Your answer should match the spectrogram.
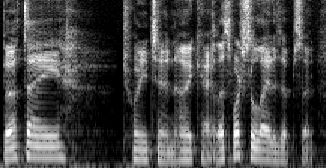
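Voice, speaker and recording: Guy streaming reactions to videos, chatty and into it, repeats himself for emphasis, medium pitch. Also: brisk, a little mellow. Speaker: livestream host reacting to videos. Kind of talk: casual live reaction commentary.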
